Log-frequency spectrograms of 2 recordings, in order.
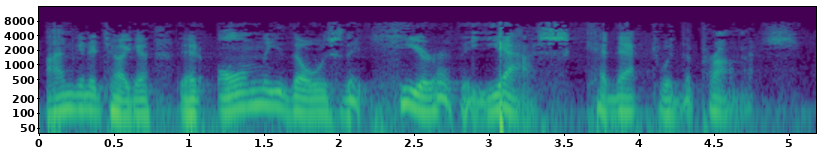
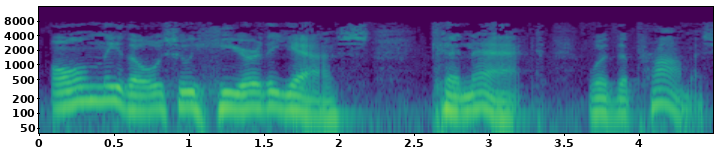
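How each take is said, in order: First: Said in the usual way. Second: Slow and louder, weight on every word; slow emphatic repeat. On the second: Shown as a demonstration. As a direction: hammer the point home slowly. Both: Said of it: "Are you getting that?".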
